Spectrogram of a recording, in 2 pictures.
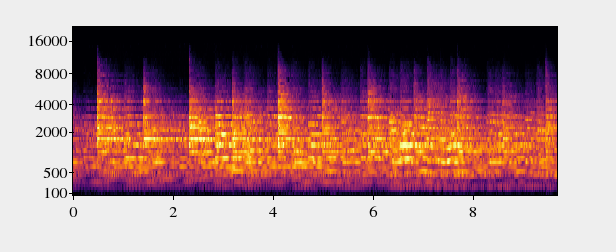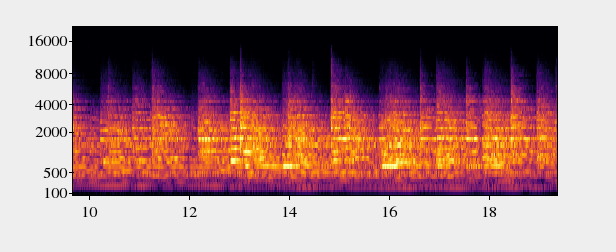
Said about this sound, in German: Das Mittagsläuten kommt heute aus Lindau. Regina Vandal über das Münster Unsere liebe Frau, in dessen Turm sechs bronzene Glocken hängen. Zwei alte von 1772 und zwei neue aus dem letzten Jahr des 20. Jahrhunderts.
